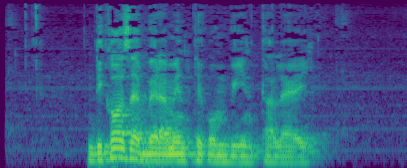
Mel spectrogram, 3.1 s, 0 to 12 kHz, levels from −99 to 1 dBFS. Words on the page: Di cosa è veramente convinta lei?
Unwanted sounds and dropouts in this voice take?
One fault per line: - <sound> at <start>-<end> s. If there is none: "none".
none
